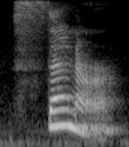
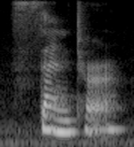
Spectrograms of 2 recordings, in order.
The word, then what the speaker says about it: center: specific pattern happening here when t comes after n we drop the T so it's interview instead of interview or or Center instead of Center and we do the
